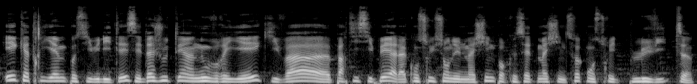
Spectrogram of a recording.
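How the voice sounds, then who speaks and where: A man's voice: medium pitch, brisk. A man reviewing a board game casually as a podcast panelist, explaining things with dryly humorous asides.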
